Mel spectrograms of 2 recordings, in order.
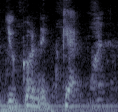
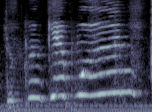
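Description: First: Fast teasing whisper; soft secret promise. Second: Excited dog-talk pitch; high sing-song. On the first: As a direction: hush it quickly to the dog. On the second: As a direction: lift it way up for the dog. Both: Acted. Teasing the dog with cookie.

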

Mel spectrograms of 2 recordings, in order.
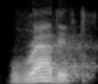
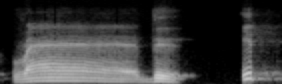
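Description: First: "read it" run together as reh-dit; linked words. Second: "read it" broken apart as re-deu, it; separated words. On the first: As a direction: link the d of "read" straight into "it". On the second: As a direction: draw out "read", add eu after the d, then a detached "it". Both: Shown as a demonstration. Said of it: "따로따로 발음하는 게 아니라".

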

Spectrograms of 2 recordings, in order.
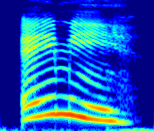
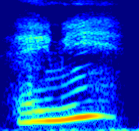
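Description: First: Loud, higher-pitched urgent call. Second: Questioning call, rising in pitch; tentative call. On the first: Searching for sister in the house, calling loudly. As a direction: call the name right through the house. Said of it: "rief ich erneut". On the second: Searching for sister in the house, calling cautiously. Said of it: "rief ich leise hinein". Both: A narrator's reading.

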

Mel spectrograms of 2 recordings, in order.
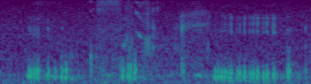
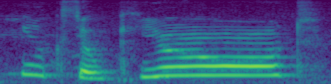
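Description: First: Slow, hushed whisper to a pet; cooing whisper. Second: Loud, higher, very drawn-out coo; gushing coo. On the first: Owner admiring the pug in a little towel, whispered coo. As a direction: whisper it slowly, adoringly. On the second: Owner admiring the pug in a little towel, gushing. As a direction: stretch it out slowly, gushing. Gushing over dog's photo. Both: Real, not acted.

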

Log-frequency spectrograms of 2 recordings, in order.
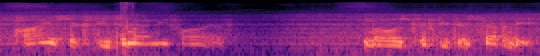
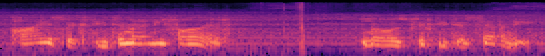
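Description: The two takes are said the same way.

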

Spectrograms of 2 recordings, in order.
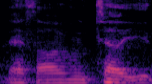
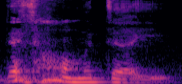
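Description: First: Said in the usual way. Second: Laughing through a teasing refusal; giggling, coy refusal to spill gossip; laughing repeat. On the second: Real, not acted. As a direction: say it again while cracking up, louder.

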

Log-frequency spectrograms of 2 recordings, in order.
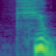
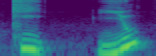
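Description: First: "kyu" as one beat; "kyu" with no break inside; merged syllable. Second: "ki, you" in two beats with a gap; "ki" and "you" kept apart; two separate syllables. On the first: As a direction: glide k straight into you in "kyu". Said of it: "il va s'assimiler avec le ki". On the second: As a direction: pause between ki and you. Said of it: "Ça ne fera pas ki, you". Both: Shown as a demonstration.

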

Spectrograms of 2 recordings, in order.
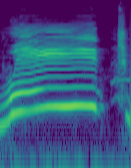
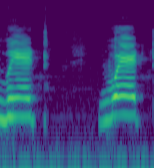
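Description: First: ওয়েট stretched slowly on a long vowel glide; drawn-out vowel. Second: ওয়েট said with a short, quick vowel; short single vowel. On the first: Teacher lets students hear two vowels, ওয়েট drawn out long. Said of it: "একটা vowel নয়, দুটো ভাওয়েলের একটা mix". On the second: Teacher rules out the wrong spelling, ওয়েট with short vowel. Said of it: "এটা তো একটা vowel হলো". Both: Shown as a demonstration.

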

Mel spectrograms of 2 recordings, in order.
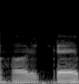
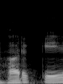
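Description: First: ਹਰ ਕੈ with the open ai vowel on kai; correct reading. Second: ਹਰ ਕੇ with a plain e vowel on ke; the incorrect ਹਰ ਕੇ, ke with a closed e; wrong reading. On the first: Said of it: "ਹਰ ਕੈ ਪੜ੍ਹਨਾ". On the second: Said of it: "ਹਰ ਕੇ ਨਹੀਂ ਪੜ੍ਹਨਾ". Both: Shown as a demonstration.

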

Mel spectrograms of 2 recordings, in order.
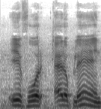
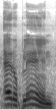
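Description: First: A for aeroplane drawn out very slowly; slow teaching. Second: Said in the usual way. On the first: Shown as a demonstration. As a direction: spell it out slowly for small children. (बच्चों को सिखाते हुए बहुत धीरे)

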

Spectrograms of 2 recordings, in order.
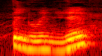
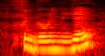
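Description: No difference in how they are said.

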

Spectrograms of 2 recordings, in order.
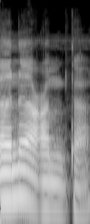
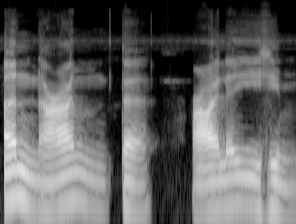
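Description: First: আনআমতা with a bounce on the ন, the mistake; আনআমতা with a wrong qalqala echo; আনআমতা bounced, as the error; wrong pronunciation. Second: আনআমতা very slowly with no bounce; আনআমতা smooth and unbounced; slow, clean আনআমতা; correct pronunciation. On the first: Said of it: "আন, এটা ভুল". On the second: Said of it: "এই ধরনের কলকলা দেওয়া ভুল". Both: Shown as a demonstration.

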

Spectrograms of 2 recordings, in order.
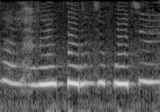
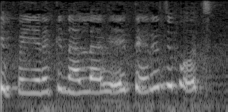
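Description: First: Louder, crying out போச்சு through tears; the repeat bursts out in a wail; louder sobbing. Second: Softly, through tears, தெரிஞ்சு sinking low; quiet sobbing. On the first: Priya alone, grieving her lost love, sobbing louder. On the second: Priya alone, grieving her lost love, quietly sobbing. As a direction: murmur it while weeping, falling away. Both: Acted.

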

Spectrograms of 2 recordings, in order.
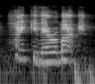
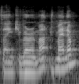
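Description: First: Put-on much higher, louder old lady voice; hammed-up little old lady thanks. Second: Said in the usual way. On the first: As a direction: squeak it out like a sweet old lady. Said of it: "said the old lady". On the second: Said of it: "and I said".

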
